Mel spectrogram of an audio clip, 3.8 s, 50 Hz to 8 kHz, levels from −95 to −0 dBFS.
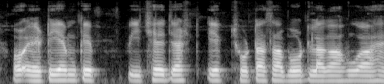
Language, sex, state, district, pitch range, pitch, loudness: Hindi, male, Jharkhand, Jamtara, 135-145 Hz, 140 Hz, -16 LUFS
